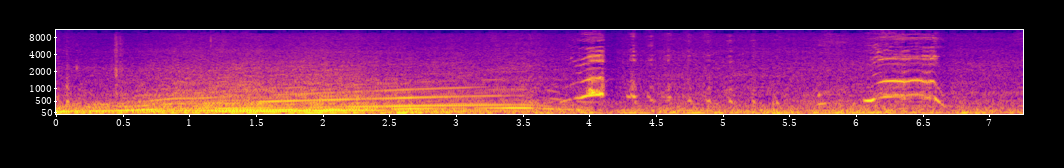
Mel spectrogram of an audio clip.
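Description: An Acura Integra at full throttle, its engine revving loudly and climbing in pitch, then a sharp shift and a second rising pull, heard from inside the car.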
